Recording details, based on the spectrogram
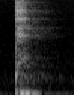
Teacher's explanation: uses both the upper and the lower lip which come into contact they make a closure air press pressure builds inside the oral cavity here and then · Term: plosive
